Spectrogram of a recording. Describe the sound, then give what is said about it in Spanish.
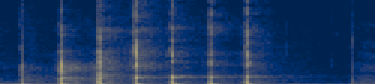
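A voice imitates wet rubber flip-flops slapping while walking fast, making seven quick, evenly spaced smacking pops in a brisk rhythm, fairly loud, followed by a brief quiet tail. “Entonces cuando eso está mojado y te camina rápido es cuando suena así”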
